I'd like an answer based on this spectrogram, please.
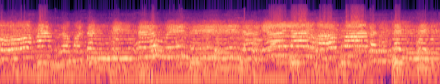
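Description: An Arabic Ramadan song: voices singing a melody over instrumental accompaniment.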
